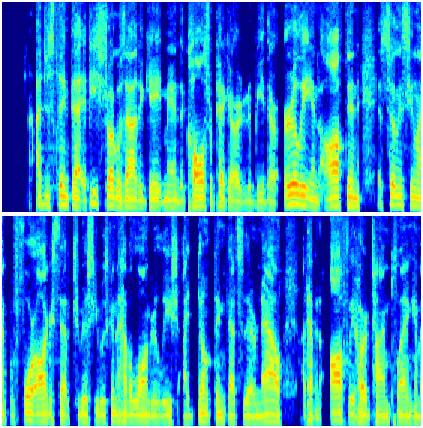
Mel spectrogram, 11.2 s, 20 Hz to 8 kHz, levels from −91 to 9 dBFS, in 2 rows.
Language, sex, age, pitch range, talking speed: English, male, 30-49, 95-120 Hz, 285 wpm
